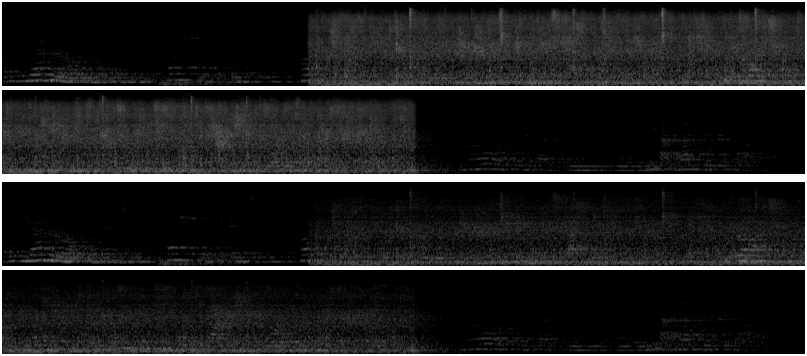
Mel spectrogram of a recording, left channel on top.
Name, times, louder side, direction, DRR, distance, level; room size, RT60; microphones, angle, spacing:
voice 1, 0.1-2.4 2.8-5.4 5.6-11.9, right 1 dB, 60° right, -3 dB, 2.7 m, -55 dB
sound 1, 3.0-12.2, left 8 dB, 65° left, 0.5 m, -43 dB
voice 2, 12.5-15.5, left 1 dB, 10° left, -5 dB, 1.9 m, -60 dB
15.5 x 15.0 x 2.5 m, 2.7 s
head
